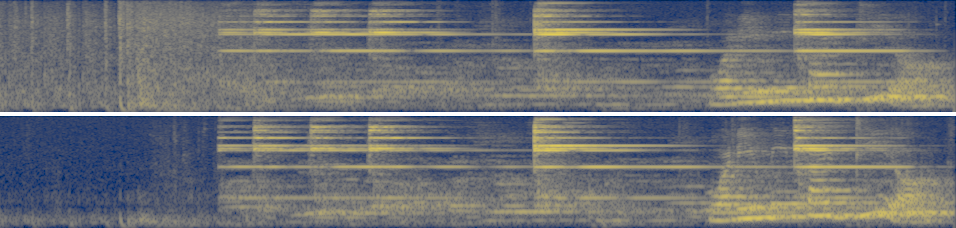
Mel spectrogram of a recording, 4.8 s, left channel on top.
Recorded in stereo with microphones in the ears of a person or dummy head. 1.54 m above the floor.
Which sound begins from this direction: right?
A woman speaking, at 3.5 s.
